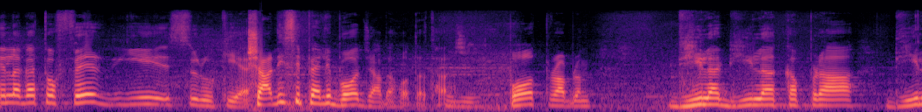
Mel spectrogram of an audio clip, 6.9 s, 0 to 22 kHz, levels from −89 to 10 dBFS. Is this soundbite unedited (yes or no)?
no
